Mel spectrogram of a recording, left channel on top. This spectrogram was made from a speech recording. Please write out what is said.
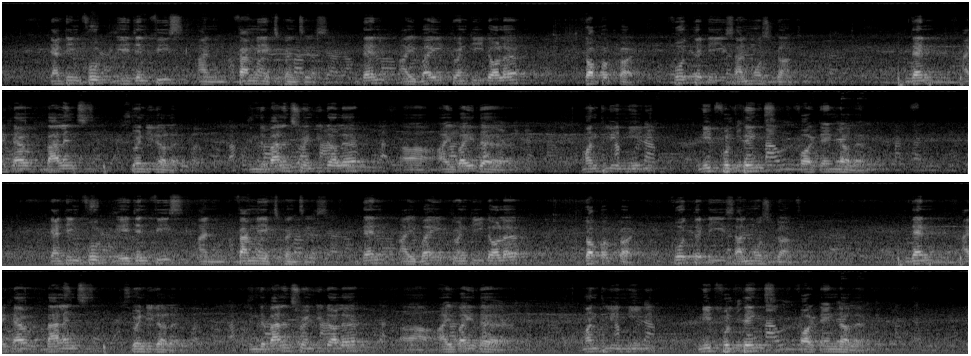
canteen food, agent fees and family expenses. Then I buy $20 top-up card. 430 is almost gone. Then I have balance $20. In the balance $20, I buy the monthly needful things for $10.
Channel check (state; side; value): noise; right; hum, 16 dB below the sound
